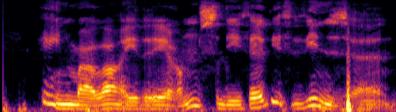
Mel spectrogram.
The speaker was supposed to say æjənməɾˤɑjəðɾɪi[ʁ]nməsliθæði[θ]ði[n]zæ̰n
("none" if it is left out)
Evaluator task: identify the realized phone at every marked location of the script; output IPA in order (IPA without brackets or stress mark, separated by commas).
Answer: ʁ, θ, n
